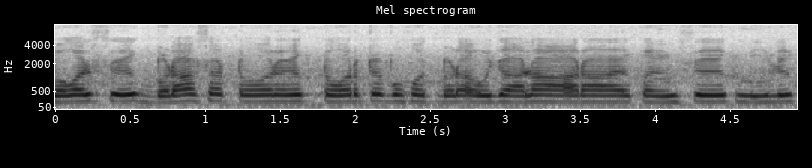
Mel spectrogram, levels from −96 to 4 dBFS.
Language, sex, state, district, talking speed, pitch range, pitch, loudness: Hindi, female, Bihar, Madhepura, 240 wpm, 180-205 Hz, 190 Hz, -14 LUFS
